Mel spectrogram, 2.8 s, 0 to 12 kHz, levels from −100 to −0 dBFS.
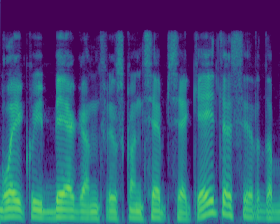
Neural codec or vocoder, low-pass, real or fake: codec, 16 kHz, 16 kbps, FunCodec, trained on LibriTTS, 50 frames a second; 7.2 kHz; fake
